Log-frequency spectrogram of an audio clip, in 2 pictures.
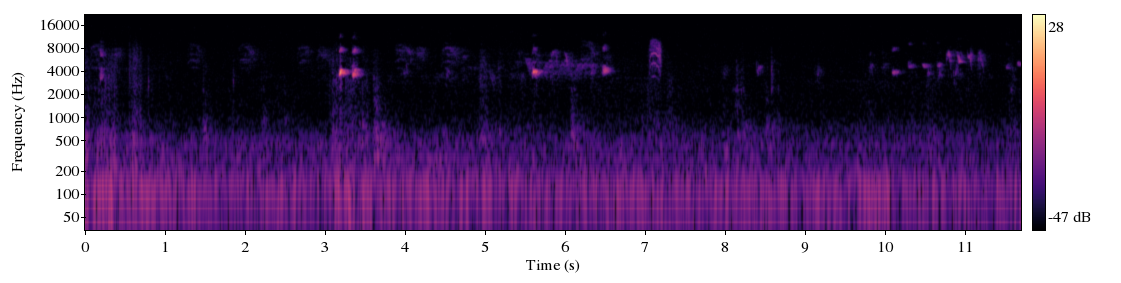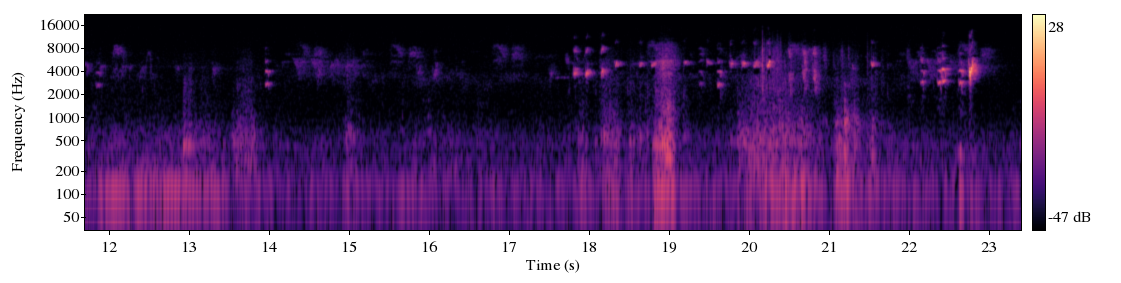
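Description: bird, birds fighting and calling

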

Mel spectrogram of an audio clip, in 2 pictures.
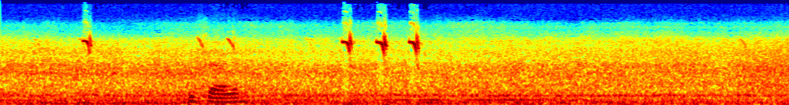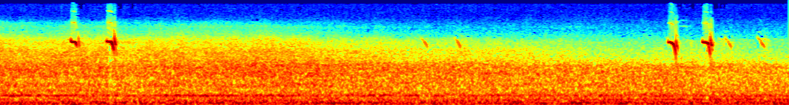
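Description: bird, bird call

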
